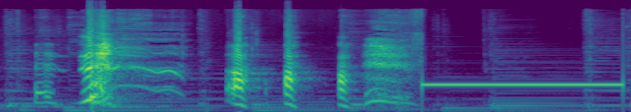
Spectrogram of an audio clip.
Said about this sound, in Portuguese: Amiga, em algum momento apareceu o barulho do WhatsApp aí.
